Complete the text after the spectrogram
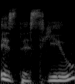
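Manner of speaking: concerned, worried voice. Retelling a coworker showing a phone in the hall: imitating a concerned coworker. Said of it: "his face is so concerned".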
